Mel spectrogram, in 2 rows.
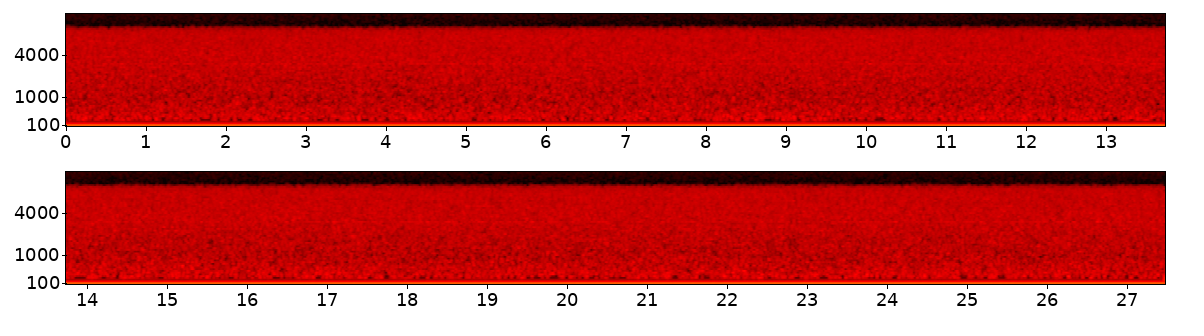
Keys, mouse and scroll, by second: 1.8 click, 6.8 Escape, 10.4 click, 13.0 click, 19.0 Escape, 22.2 click, 27.4 F10.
